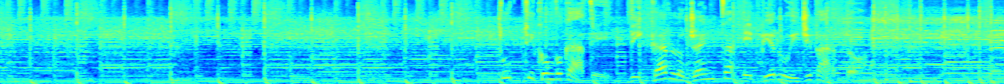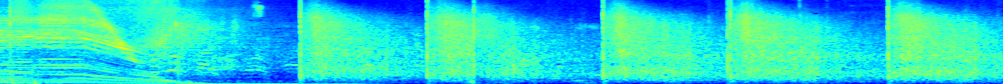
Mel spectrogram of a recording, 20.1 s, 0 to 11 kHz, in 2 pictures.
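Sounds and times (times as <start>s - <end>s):
fireworks crackling rumble: 0.0s - 9.2s, 10.8s - 20.0s
speech: 5.3s - 9.1s
falling tone: 9.8s - 14.3s
fireworks bangs: 10.9s - 20.0s.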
